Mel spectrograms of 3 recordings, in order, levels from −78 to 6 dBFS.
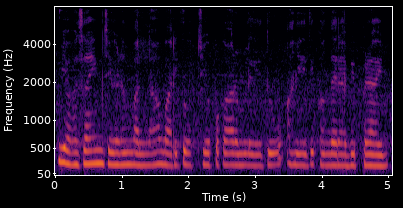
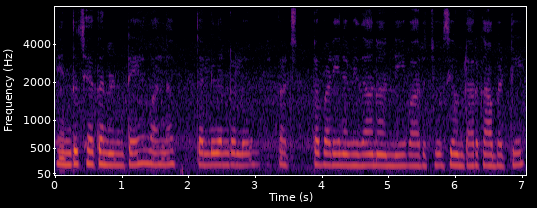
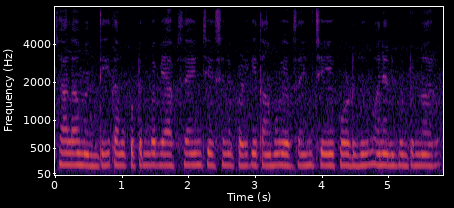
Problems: constant background noise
